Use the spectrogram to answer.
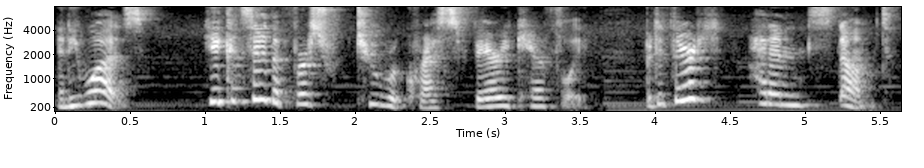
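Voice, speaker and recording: A woman reading fan fiction aloud as host, in an expressive storybook narration style. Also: medium pitch, poor audio. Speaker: fanfiction reader and channel host.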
